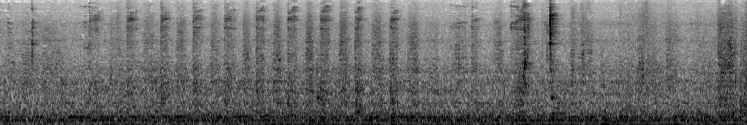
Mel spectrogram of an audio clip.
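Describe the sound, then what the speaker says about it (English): Scissors cut through dress fabric along the front neckline in a quiet series of soft snips and rubbing strokes, close up, with a few sharper clicks near the end. "I'll cut the front neckline."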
